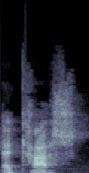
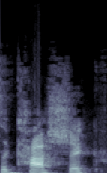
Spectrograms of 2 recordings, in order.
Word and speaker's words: akashic: records read to me my aash I always say it wrong but it's akashic records and there and multiple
